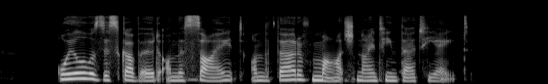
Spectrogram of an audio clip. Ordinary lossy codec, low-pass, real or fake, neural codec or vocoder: none; 9.9 kHz; fake; autoencoder, 48 kHz, 128 numbers a frame, DAC-VAE, trained on Japanese speech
